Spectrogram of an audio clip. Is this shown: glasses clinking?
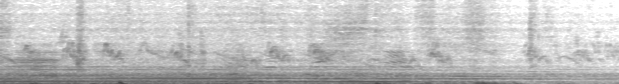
no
